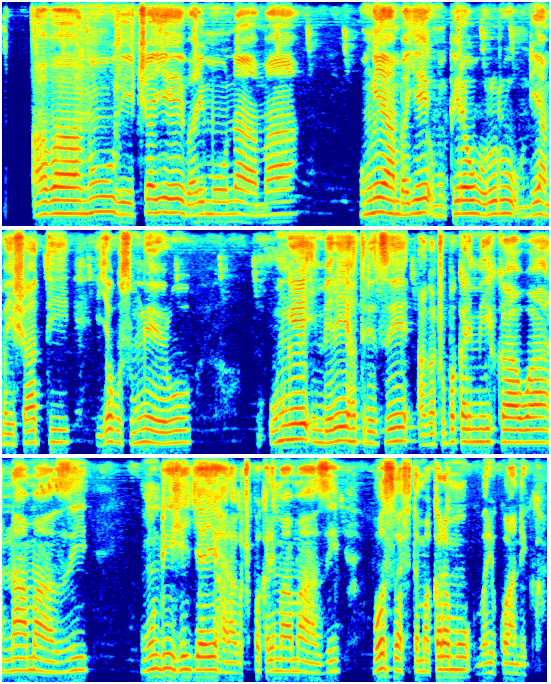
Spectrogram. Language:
Kinyarwanda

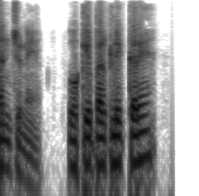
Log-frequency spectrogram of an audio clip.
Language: Hindi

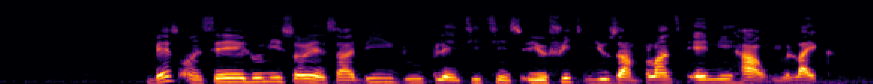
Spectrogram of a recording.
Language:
Nigerian Pidgin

